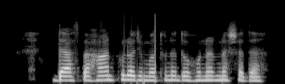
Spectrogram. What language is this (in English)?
Pashto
